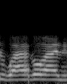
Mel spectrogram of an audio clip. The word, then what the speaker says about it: Wahgwaan: Wagwan Entertainment. Did I say it right? – Well, you did good. Wagwan Entertainment.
